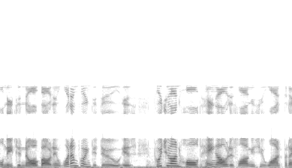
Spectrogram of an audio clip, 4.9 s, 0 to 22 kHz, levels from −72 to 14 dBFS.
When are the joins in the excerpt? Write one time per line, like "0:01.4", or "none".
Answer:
0:01.1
